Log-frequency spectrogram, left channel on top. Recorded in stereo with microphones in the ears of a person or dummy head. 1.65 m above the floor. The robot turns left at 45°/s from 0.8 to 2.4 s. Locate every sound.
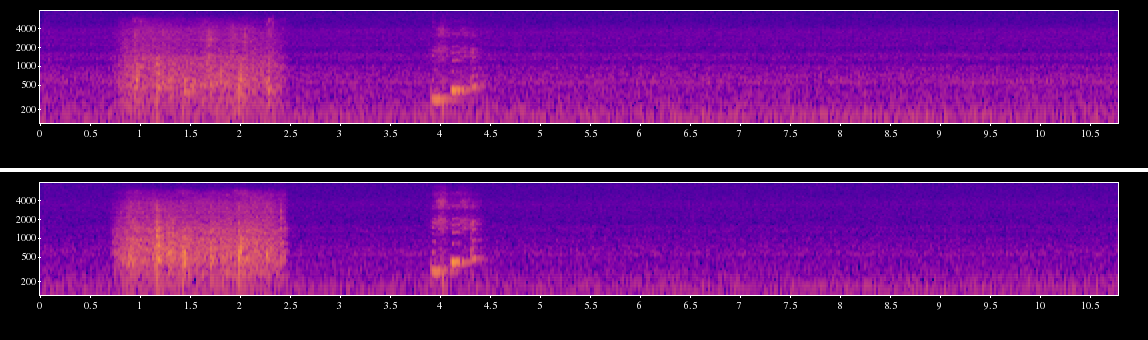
3.9 s laughter: 25° right (ahead or behind), 0.5 m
